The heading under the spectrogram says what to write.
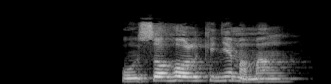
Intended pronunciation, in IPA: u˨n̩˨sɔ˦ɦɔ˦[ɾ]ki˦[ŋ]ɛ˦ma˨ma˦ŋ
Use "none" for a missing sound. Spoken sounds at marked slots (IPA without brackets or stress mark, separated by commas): l, ɲ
